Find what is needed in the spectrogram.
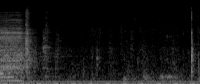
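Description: Meeting-room tone in a pause between spoken words: a steady low hum with a few faint ticks, and one short click just before speech resumes near the end.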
